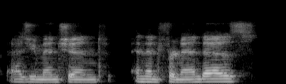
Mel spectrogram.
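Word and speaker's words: Fernández: and then Fernandez or Fernange as we're supposed to pronounce it.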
